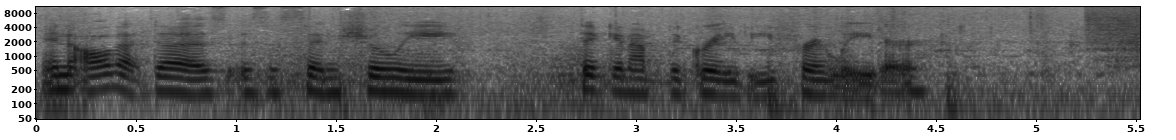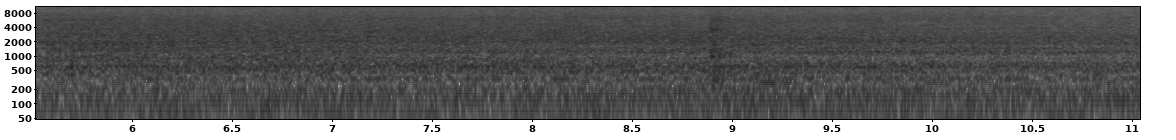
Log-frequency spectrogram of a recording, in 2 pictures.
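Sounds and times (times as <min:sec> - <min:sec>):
broth sizzling in a hot pan: 0:05.2 - 0:11.0.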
